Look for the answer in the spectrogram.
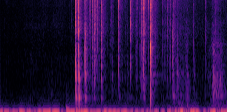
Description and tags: Sound of cracking wood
